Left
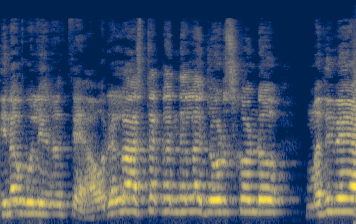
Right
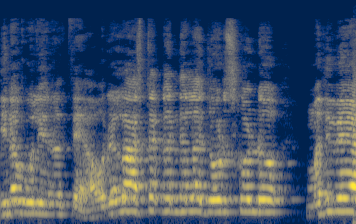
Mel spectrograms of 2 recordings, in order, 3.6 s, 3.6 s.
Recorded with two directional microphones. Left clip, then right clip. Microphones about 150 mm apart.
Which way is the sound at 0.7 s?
15° left (ahead or behind).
